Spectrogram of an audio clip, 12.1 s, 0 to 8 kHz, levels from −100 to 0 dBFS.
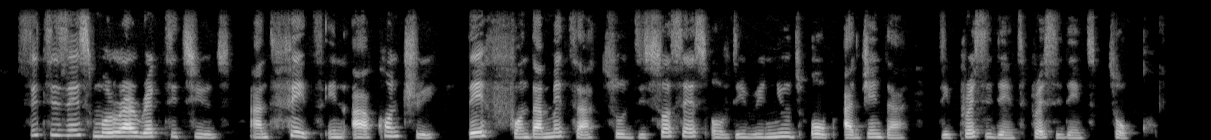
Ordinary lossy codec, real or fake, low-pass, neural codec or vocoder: none; real; 7.2 kHz; none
